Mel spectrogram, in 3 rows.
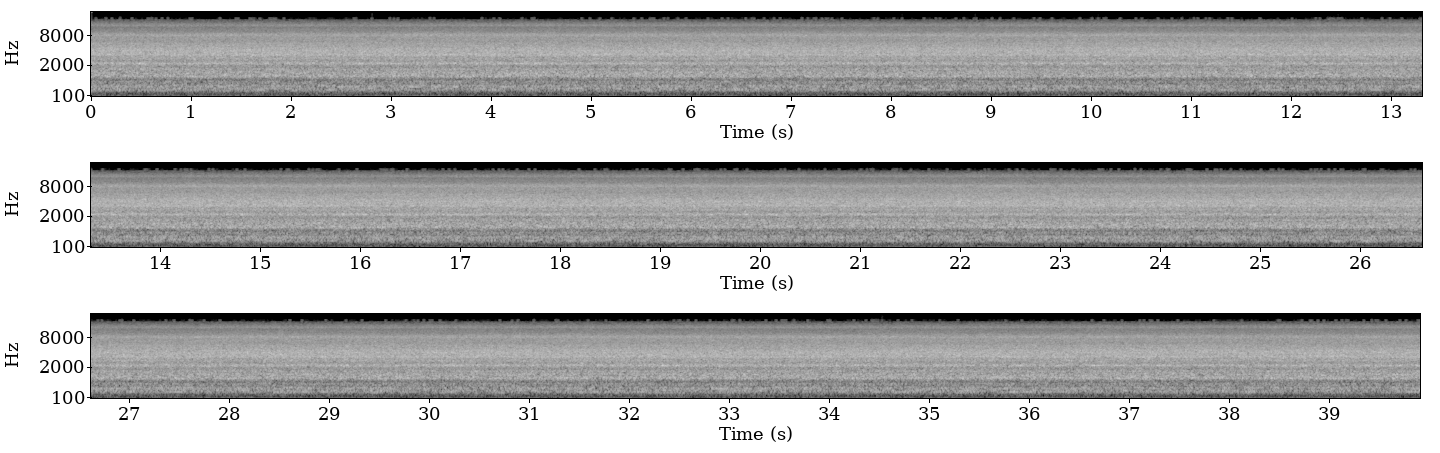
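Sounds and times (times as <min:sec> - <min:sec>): hair dryer blowing air: 0:00.0 - 0:39.9.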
